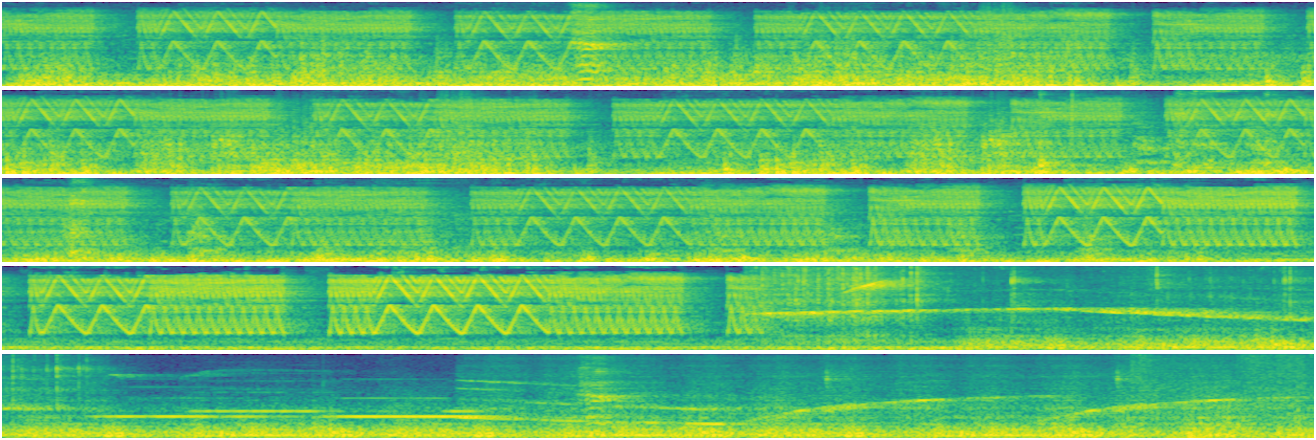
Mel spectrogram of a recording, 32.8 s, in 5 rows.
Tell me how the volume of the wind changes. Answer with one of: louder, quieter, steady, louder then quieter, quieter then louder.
quieter then louder.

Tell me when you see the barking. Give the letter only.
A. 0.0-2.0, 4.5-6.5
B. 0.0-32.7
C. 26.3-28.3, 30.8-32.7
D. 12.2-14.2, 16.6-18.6
D.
